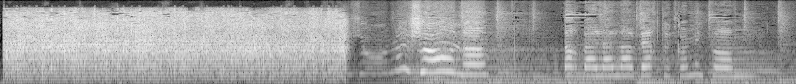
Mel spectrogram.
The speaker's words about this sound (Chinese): 来点掌声。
